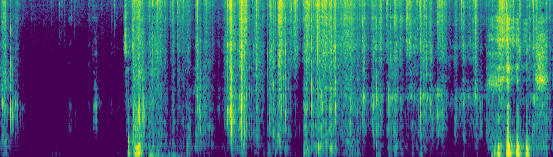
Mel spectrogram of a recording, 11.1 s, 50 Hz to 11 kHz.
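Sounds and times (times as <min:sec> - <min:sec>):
plastic bags and cardboard rustling: 0:02.5 - 0:11.0.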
